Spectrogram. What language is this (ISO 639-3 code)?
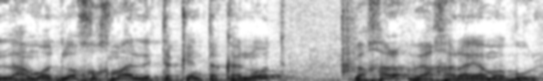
heb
